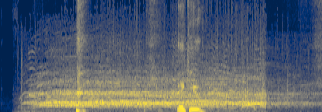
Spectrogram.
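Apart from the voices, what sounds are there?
crowd cheering and applauding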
